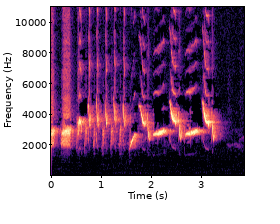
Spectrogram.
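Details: Chinese hwamei singing a quick burst of stuttered whistles, then a sequence of loud rising-and-falling whistled phrases, each about a third of a second long.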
